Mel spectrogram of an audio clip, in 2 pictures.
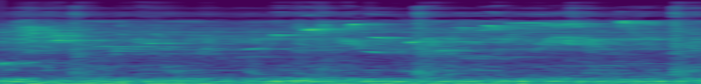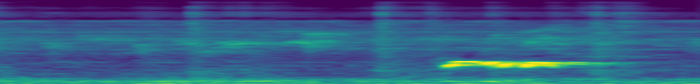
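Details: Caged Zebra dove in training, a lone bird left hanging in trees, with a sweet voice and good phrasing: one brief rolling coo phrase near the end after quiet with distant chirping birds.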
